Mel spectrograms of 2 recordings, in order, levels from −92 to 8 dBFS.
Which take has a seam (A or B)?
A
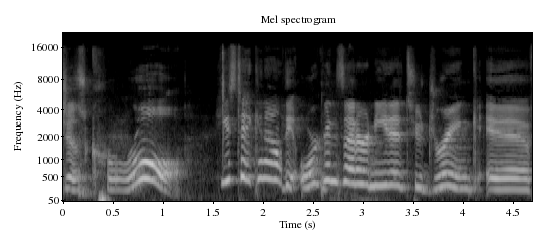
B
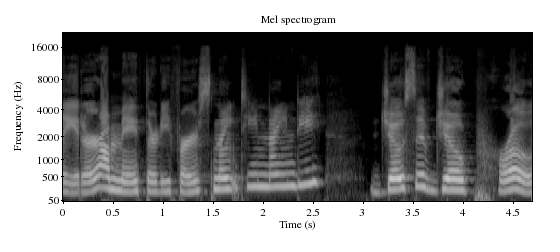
A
